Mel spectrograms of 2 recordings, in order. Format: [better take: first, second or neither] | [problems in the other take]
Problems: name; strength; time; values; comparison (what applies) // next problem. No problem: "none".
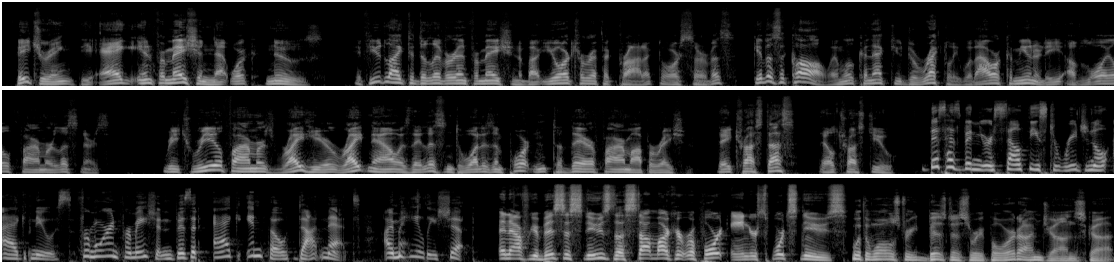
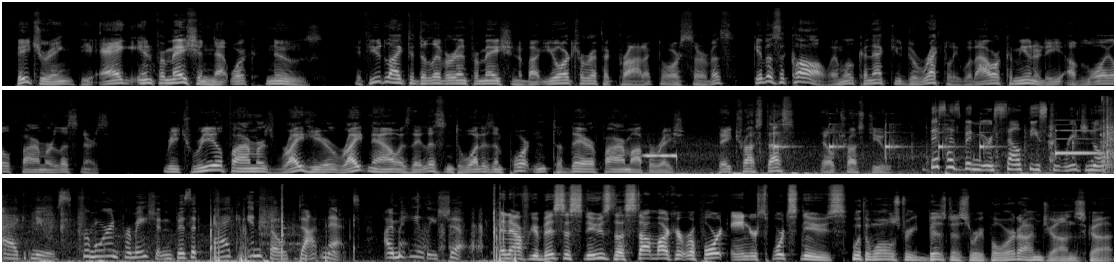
first | alarm; loud; from 18 to 27 s; peak 4 dB above the speech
